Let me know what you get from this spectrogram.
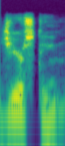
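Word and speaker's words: Geierstein: Anne of Jerstein pronounced Gerstein or the maiden of the mist by the author of Waverly.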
